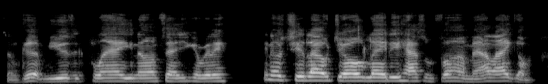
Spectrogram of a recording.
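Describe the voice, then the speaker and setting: A man's voice: on the high side, quick pace, a bit bright. A man, co-hosting a fan call-in show, teasing his partner in easygoing chat and chuckling a lot. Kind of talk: casual chat.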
